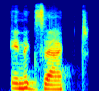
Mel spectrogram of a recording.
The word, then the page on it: inexact: Indian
